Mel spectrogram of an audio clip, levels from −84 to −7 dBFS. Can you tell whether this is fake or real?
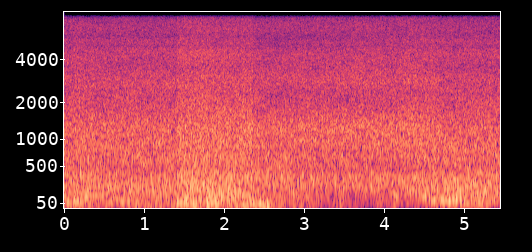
real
